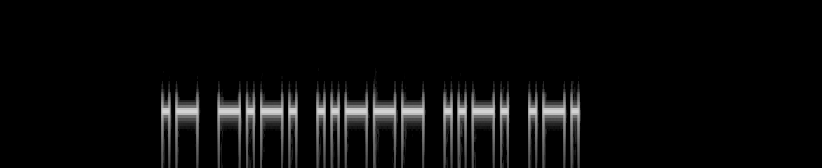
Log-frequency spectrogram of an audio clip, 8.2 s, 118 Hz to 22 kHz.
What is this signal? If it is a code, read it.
Morse code, heard as a keyed tone, about 17 wpm, 700 Hz. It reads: AC2FR
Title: USA Call Signs - 5 Characters - Repeated 3x - 17wpm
